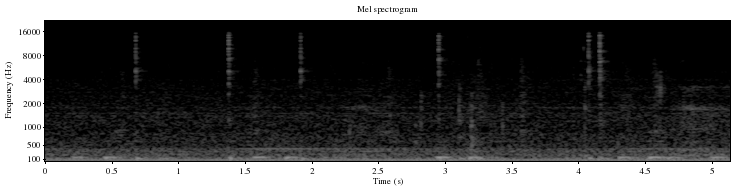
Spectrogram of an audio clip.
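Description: Near silence: faint, scattered computer mouse clicks, about a dozen at irregular intervals, over a low steady hum.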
